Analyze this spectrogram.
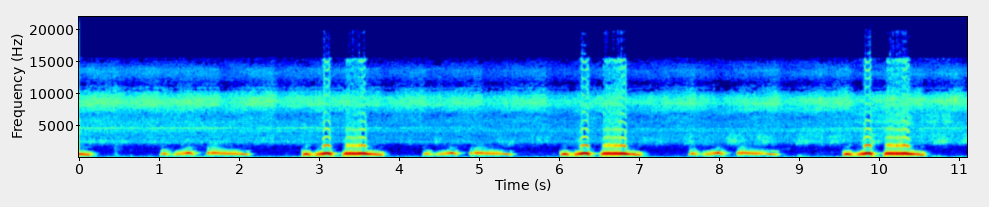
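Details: Spotted dove call used as a lure to provoke birds; loud coo phrases repeated about every three seconds, each a short note, a strong accented coo and a falling tail, alternating with softer phrases.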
